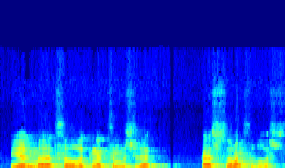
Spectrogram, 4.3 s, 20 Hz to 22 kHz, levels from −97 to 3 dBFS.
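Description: From 1.85 to 2.59 s the speech breaks into repeated stalls, a stutter. Packets arrived late or slower than playback. The jitter buffer ran dry seven times in that stretch. Each time, the receiver stretched the last sound to cover the wait. About 114 ms was filled this way, roughly a sixth of the span. The longest hold lasts 45 ms. Nothing is lost. The speech simply drags and catches, hiccuping forward.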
